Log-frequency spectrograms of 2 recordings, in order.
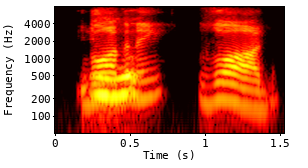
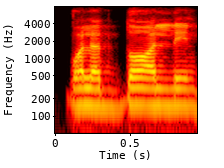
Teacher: कुछ लोग वलद्दालिन पढ़ देते हैं, ज़ाद की जगह दाल निकाल देते हैं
